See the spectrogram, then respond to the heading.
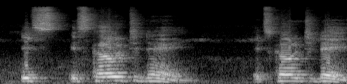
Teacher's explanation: So question tag here again, right? Today you have the falling tune.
